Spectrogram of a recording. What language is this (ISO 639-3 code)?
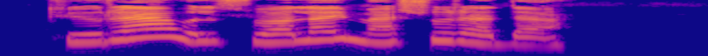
pus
